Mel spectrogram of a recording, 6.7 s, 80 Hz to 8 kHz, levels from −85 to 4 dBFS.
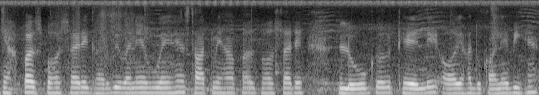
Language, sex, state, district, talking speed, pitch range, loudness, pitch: Hindi, male, Madhya Pradesh, Katni, 195 wpm, 150-160 Hz, -17 LUFS, 155 Hz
